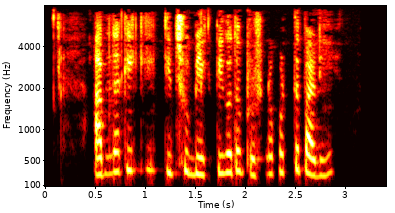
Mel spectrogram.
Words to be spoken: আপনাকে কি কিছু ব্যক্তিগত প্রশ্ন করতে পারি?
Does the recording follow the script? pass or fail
pass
